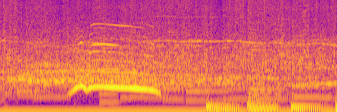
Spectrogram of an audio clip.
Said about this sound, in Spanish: Un aplauso.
